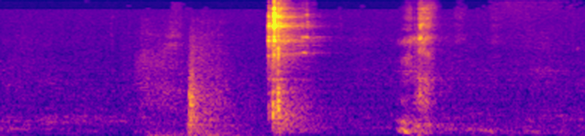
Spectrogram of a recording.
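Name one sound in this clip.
A cymbal is struck a few times.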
